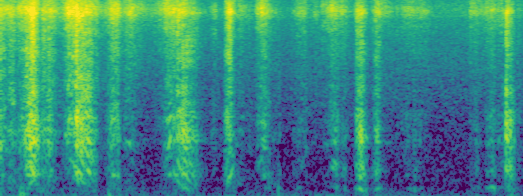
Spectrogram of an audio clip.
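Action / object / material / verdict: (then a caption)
scrape / metal laptop lid / metal / none. Fingertips and short nails scratch a closed silver HP laptop lid near the logo. Quiet, irregular, dry rasping strokes rise and fade with a bright, papery edge and very little low end.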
